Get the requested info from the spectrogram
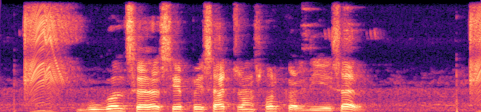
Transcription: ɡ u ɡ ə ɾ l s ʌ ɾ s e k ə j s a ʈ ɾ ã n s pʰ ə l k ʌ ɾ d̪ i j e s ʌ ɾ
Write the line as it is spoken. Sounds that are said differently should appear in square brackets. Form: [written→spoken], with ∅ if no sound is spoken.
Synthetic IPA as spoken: ɡ u ɡ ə [ɾ→∅] l s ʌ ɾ s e [k→p] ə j s a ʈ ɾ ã n s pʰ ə [l→ɾ] k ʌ ɾ d̪ i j e s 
